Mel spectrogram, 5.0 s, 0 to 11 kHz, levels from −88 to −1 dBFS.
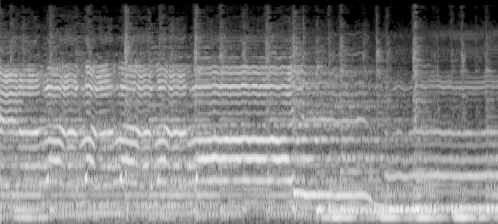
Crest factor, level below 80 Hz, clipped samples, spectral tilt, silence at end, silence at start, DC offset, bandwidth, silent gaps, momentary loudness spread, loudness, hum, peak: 10 dB; -44 dBFS; under 0.1%; -6 dB/octave; 0 s; 0 s; under 0.1%; 9.6 kHz; none; 4 LU; -10 LUFS; none; 0 dBFS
